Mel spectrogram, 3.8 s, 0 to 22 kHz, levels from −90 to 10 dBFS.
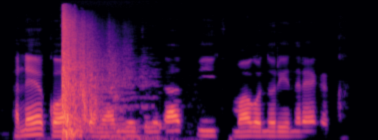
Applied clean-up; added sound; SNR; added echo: classical method Wiener filter.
